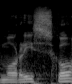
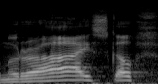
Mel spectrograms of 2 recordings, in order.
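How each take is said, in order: First: The name is said at a normal length. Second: The name is stretched out a lot. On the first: "I'm probably pronouncing that incorrectly" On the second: "unless I extend it a lot"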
